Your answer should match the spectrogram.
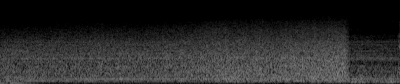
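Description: Seawater rushing and foaming, a steady wash that builds slightly and drops away sharply near the end.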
